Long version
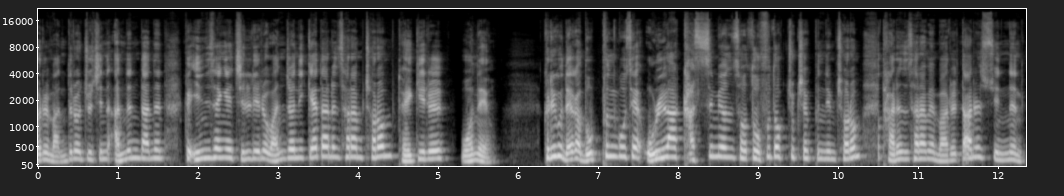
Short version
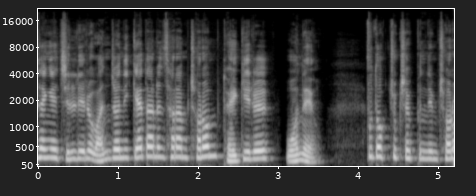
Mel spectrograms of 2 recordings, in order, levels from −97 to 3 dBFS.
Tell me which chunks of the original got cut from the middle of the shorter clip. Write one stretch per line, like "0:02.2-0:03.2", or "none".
0:06.3-0:09.1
